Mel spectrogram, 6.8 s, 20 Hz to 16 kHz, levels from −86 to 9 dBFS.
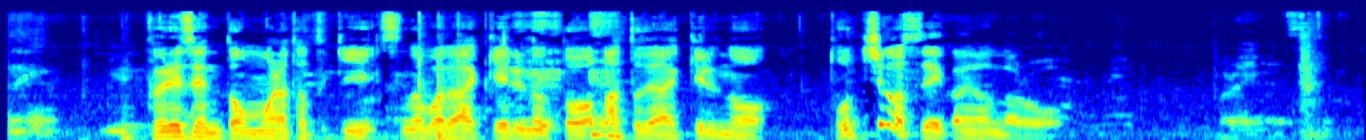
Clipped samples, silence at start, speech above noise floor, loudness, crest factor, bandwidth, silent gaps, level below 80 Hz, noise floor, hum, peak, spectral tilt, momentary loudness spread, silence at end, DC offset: under 0.1%; 0.05 s; 36 dB; -20 LUFS; 20 dB; 11.5 kHz; none; -46 dBFS; -56 dBFS; none; -2 dBFS; -4 dB/octave; 19 LU; 0.2 s; under 0.1%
